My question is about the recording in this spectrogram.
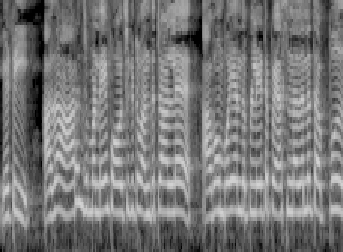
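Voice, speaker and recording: A woman, acting out a comic family skit in fast, chatty banter. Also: very high voice, little pitch movement, pushed and bright.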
